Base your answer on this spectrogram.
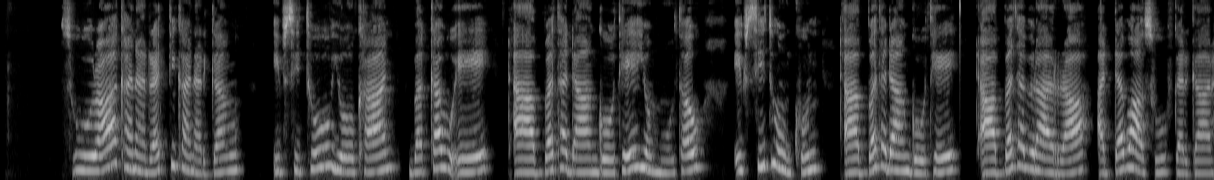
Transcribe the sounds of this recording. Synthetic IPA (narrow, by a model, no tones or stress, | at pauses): suːɾaːkɐnɐnrɐt̪ːɪkɐnɐɾɡɐmʊ | ʔɪbsɪt̪uːjo̞ːkʰaːn | bɐkːɐbʊʔeː | ᶑaːbːɐt̪ɐd̪aːŋɡo̞ːt̪e̞ːjɔmːuːt̪ɐʔʊ | ʔɪbsɪt̪uːŋkʰʊn | ᶑaːbːɐt̪ɐd̪aːŋɡo̞ːt̪ʰe̞ː | ᶑaːbːɐt̪ɐbɪɾaːɪrːaːɐd̪ːɐbaːsuːfɡɐɾɡaːɾɐ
